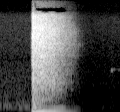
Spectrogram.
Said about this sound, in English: I clapped.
